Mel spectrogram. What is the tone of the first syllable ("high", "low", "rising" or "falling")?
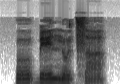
high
